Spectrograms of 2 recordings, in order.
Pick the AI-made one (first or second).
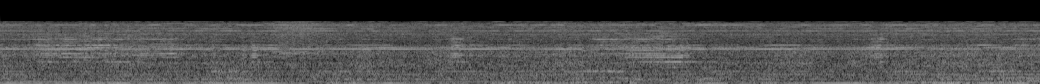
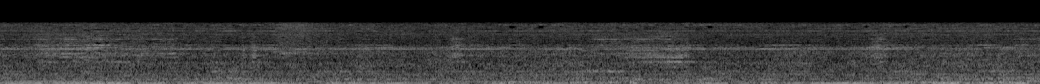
second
